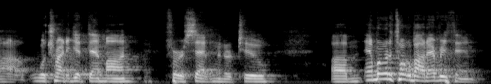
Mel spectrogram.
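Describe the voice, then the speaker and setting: A man's fairly high voice moves along at a fairly quick clip. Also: ordinary pitch variation. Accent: New Jersey. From New Jersey (Wayne). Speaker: podcast co-host. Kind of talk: casual chat.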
